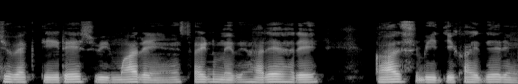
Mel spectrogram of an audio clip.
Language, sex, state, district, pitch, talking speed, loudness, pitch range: Hindi, male, Haryana, Charkhi Dadri, 110 Hz, 210 wpm, -21 LUFS, 110-115 Hz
